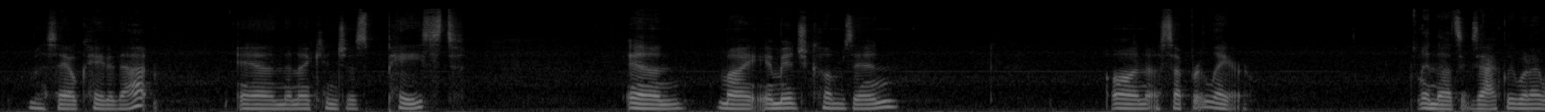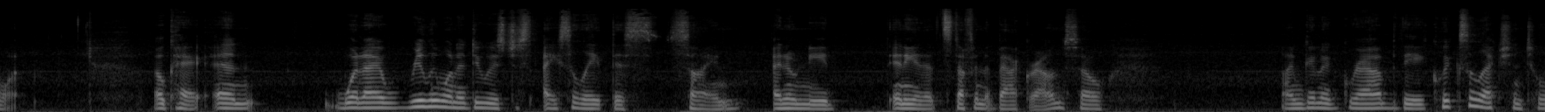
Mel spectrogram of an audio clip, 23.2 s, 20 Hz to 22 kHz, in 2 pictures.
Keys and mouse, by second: 0.0 click, 2.4 super+click, 2.9 super+v, 6.3 click, 20.1 click.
